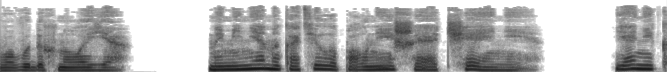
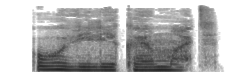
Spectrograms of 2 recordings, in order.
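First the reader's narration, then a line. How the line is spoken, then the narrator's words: Muttering. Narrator (Russian): Пробормотала я, не в состоянии привыкнуть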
